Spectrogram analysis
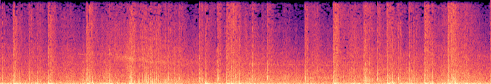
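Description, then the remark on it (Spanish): A relentless mascletà firecracker barrage at the Fallas festival in Valencia, Spain: dense rapid-fire bangs blending into a continuous roaring rattle with sharper booms punching through, loud, no voices. “Este sonido es muy conocido en toda España, la mascletá de las Fallas de Valencia, fuegos artificiales”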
